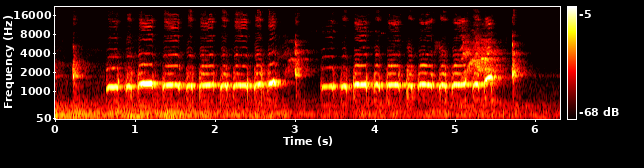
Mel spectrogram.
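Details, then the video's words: Long level whistles from a pet cockatiel, each held about two seconds with a slight rise at the end, two drawn-out phrases separated by brief chirps, indoors with soft background hum. "Adorable Cockatiel Milo's Cute Singing Compilation"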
